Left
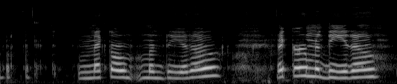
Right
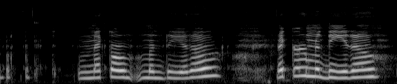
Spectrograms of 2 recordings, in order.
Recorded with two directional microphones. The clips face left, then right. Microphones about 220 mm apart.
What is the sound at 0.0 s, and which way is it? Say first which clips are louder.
A child's voice: right 6 dB; 60° right (ahead or behind).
